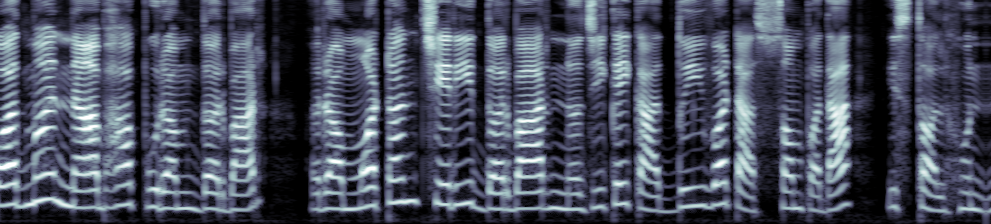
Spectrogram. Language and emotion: Nepali, neutral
